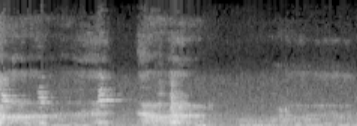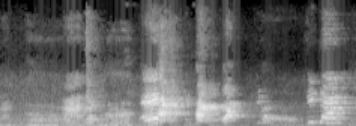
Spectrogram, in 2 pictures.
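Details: Buzo the golden retriever and Milo the shih tzu puppy fighting, with a woman's voice talking throughout and sharp, high yipping barks rising into a cluster of loud bursts near the end.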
